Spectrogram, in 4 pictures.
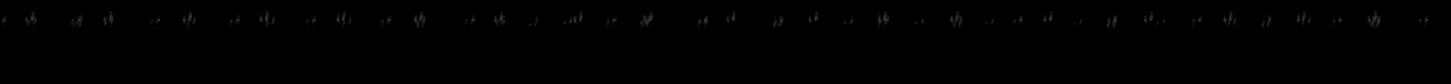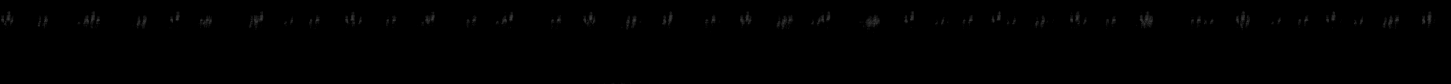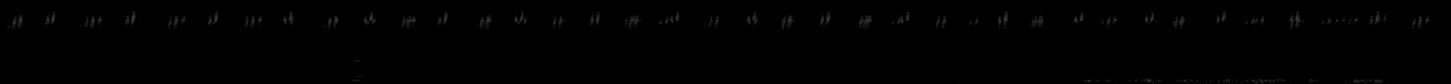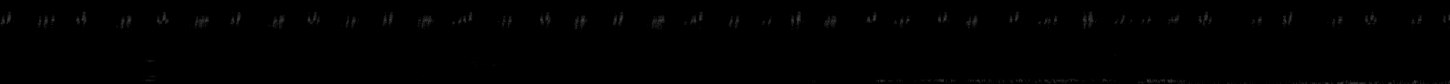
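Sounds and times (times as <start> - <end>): crickets chirping: 0.0 - 58.0.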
